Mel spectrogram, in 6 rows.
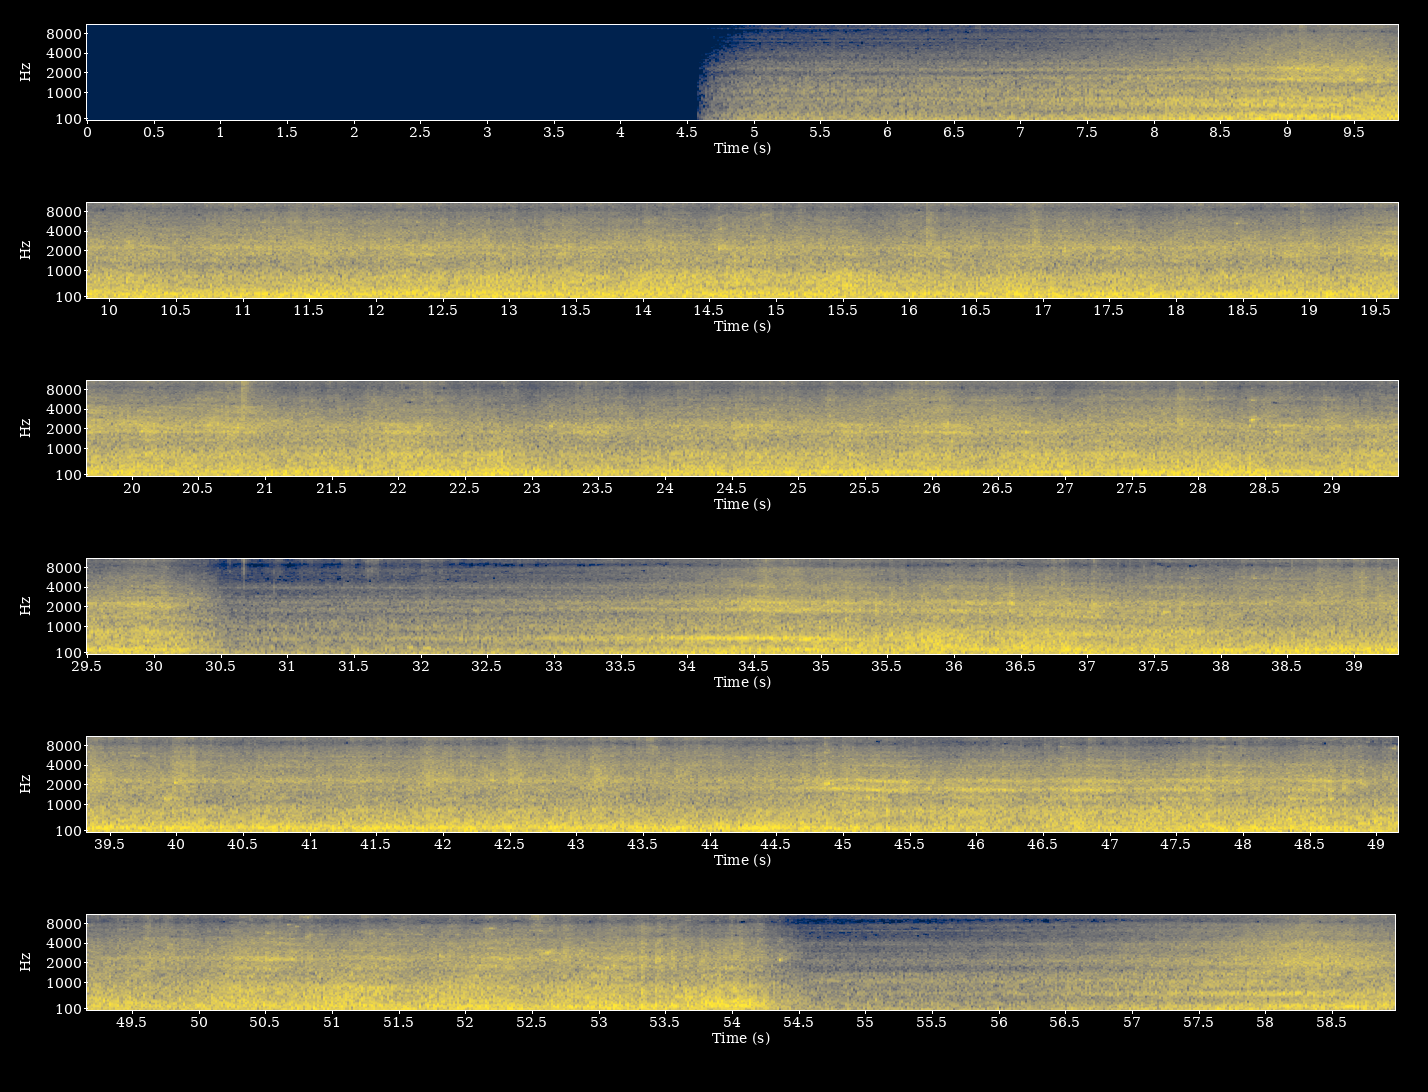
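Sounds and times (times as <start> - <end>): freight train approaching: 4.6 - 58.9
freight train wagons rumbling: 7.4 - 58.9
wheels clicking over rail joints: 46.4 - 54.6.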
